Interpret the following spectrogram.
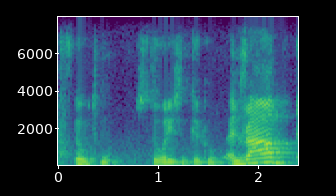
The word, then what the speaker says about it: Rab: And Rab, it's not Rob, it's Rab, R-A-B. It rhymes with Fab.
